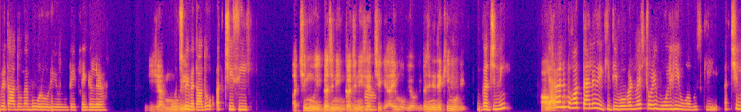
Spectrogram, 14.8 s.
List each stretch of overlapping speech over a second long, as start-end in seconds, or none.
none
